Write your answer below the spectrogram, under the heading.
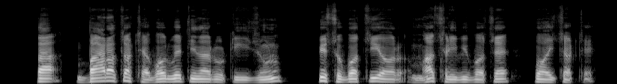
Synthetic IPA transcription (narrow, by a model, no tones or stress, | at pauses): t̪abaːɾat͡sɔʈʰːɛbʱɔɾuɛt̪ɪnãɾoːʈid͡zʊɽ̃ | pesʰubɔt͡siɔɾm̤ãt͡sʰɭibʱibɔt͡sɛ | kɔit͡sɐʈʰɛ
